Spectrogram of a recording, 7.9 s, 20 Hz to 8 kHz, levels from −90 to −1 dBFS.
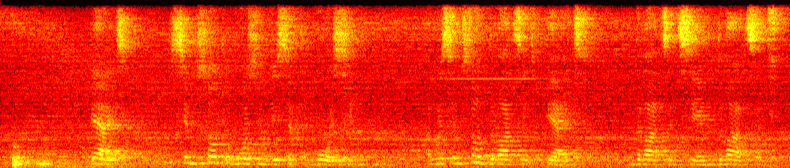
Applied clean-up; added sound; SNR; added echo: none; Toilet flush; 12 dB; reverberation time 0.9 s.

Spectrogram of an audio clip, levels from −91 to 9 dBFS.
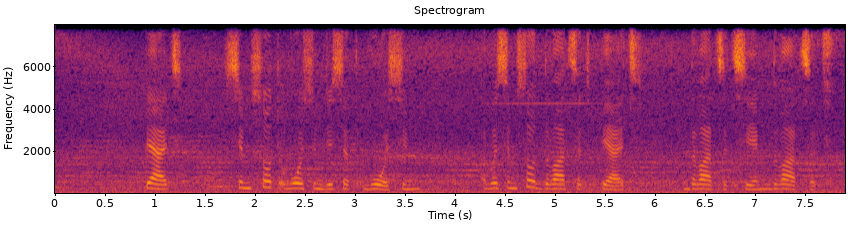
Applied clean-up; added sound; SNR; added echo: none; none; none; none.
